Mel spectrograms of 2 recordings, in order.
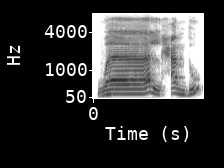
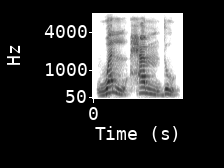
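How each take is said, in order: First: The wa vowel is drawn out long. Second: A short wa runs straight into lhamdu. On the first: The speaker calls it wrong. "Bukan walhamdu, itu salah" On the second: The speaker calls it right. "Jadi bacanya walhamdu"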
